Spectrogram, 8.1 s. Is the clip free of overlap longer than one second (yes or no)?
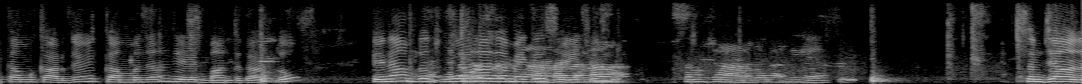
no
